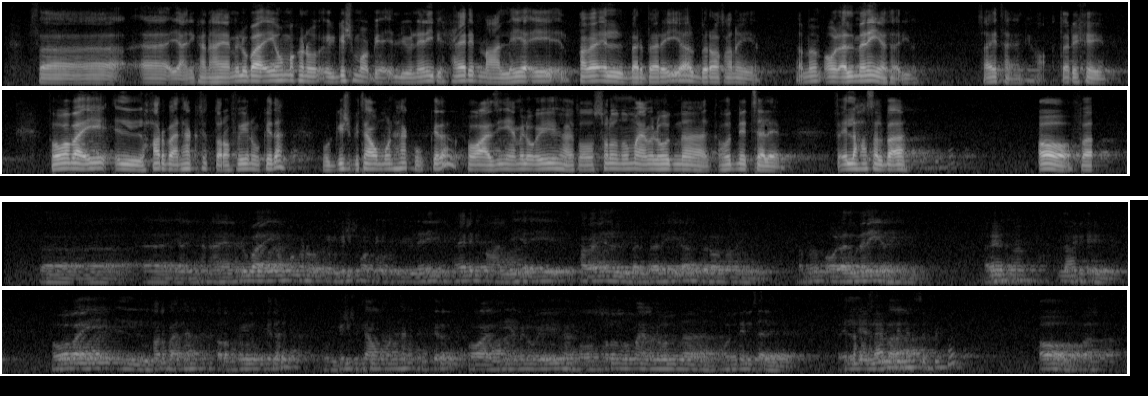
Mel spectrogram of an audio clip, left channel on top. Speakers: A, on the left (about 75°); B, on the right (about 50°).
A: ف آه، يعني كان هيعملوا بقى ايه هم كانوا الجيش المع- بي- اليوناني بيحارب مع اللي هي ايه القبائل البربرية البريطانية تمام او الألمانية تقريبا ساعتها
B: ايوه تمام
A: يعني ه-
B: معاك
A: تاريخيا فهو بقى ايه الحرب انهكت الطرفين وكده والجيش بتاعه منهك وكده فهو عايزين يعملوا ايه هيتوصلوا ان هم يعملوا هدنة هدنة سلام فايه اللي
B: هي
A: حصل
B: اللعبه
A: بقى
B: دي نفس الفكره؟
A: اه ف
